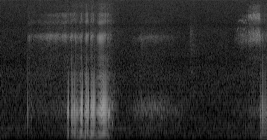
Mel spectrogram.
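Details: Pug, a flat-faced dog, snoring: one loud rattling snore lasting under a second, then a softer breath and the next snore starting.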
